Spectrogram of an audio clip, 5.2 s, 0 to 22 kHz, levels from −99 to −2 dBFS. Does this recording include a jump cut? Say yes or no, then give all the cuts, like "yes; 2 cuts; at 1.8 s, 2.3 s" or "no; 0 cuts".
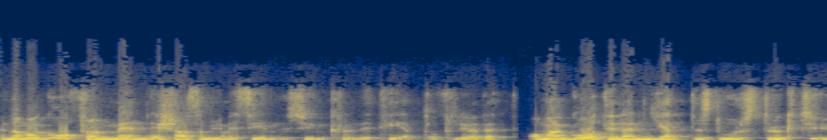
yes; 2 cuts; at 1.4 s, 3.2 s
